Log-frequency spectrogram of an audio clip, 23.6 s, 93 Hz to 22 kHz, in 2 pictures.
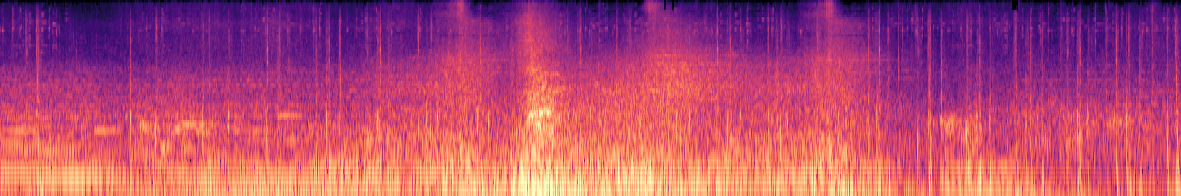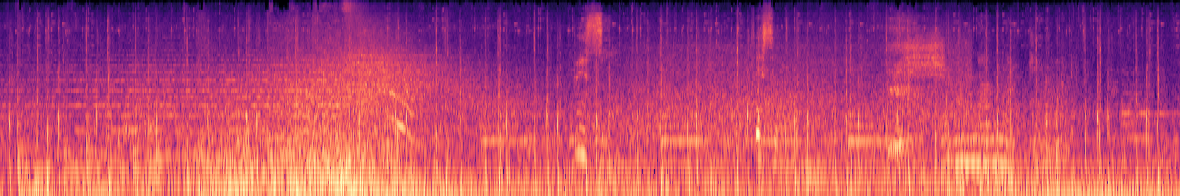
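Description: Horse hooves clip-clop steadily under a constant rumble of game ambience and music while a rider guides the horse in The Witcher 3 video game.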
